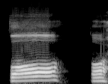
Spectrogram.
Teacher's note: ত হরফ মোটা ভাবে উচ্চারণ করব এবং এক আলিফ টানে পড়বো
